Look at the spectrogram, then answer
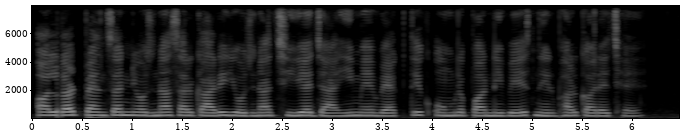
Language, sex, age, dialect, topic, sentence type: Maithili, female, 18-24, Eastern / Thethi, banking, statement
